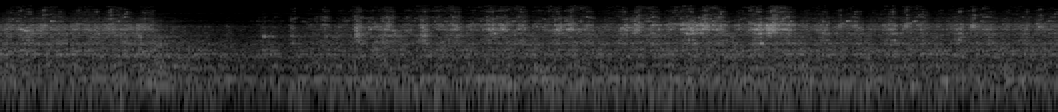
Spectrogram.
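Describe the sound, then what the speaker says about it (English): A V gouge cutting into wood on the nose of the tool, a close, continuous scratchy rasping with small ragged bursts, fairly quiet and without talk. "now I'm cutting on the nose, basically, with this V gouge"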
